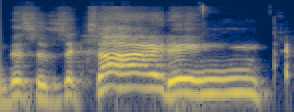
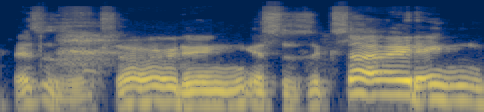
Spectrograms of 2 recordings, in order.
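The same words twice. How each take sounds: First: Hyped-up. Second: Said in the usual way. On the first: Shown as a demonstration. Host hyping, third louder take.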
